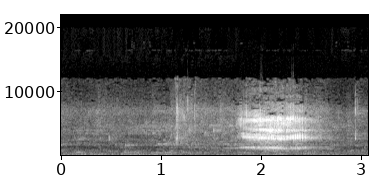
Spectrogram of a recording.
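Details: Single short noisy high-pitched burst, about half a second, from captive beluga whales at SeaWorld Orlando's Wild Arctic exhibit, over a low steady background hum.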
